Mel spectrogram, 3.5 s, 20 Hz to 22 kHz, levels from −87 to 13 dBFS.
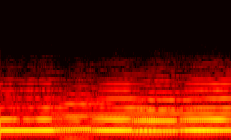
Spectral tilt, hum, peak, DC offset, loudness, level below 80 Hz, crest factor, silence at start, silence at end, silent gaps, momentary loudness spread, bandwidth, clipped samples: -10 dB/octave; none; -10 dBFS; under 0.1%; -22 LUFS; -68 dBFS; 10 dB; 0 s; 0 s; none; 6 LU; 3.3 kHz; under 0.1%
